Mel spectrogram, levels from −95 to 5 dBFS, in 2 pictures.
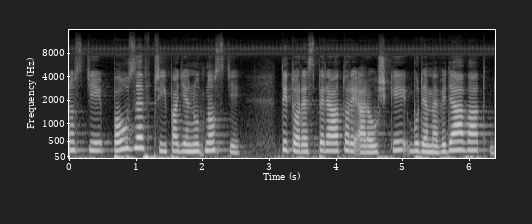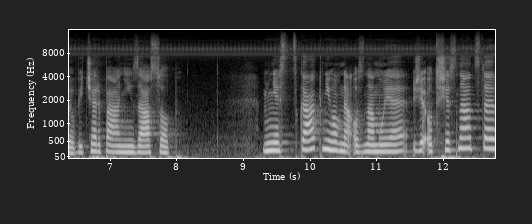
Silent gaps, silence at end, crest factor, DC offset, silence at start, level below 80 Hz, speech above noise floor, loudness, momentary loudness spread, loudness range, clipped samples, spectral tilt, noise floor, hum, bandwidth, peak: none; 0 s; 18 dB; under 0.1%; 0 s; -38 dBFS; 33 dB; -21 LUFS; 7 LU; 3 LU; under 0.1%; -6.5 dB/octave; -53 dBFS; none; 12.5 kHz; -2 dBFS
